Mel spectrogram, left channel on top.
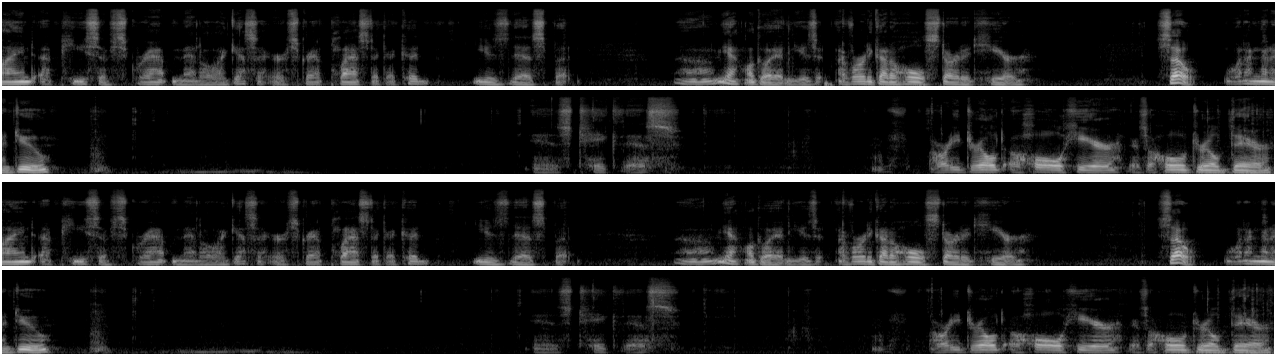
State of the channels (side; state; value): both; normal; correlation 0.64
